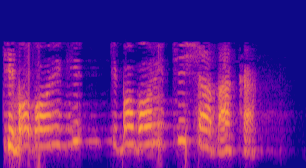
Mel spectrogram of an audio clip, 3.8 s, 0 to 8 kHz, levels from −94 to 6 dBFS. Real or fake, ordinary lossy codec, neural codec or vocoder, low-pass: fake; AAC, 16 kbps; vocoder, 44.1 kHz, 128 mel bands every 512 samples, BigVGAN v2; 7.2 kHz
